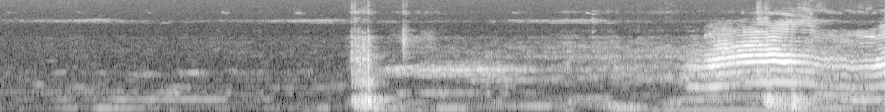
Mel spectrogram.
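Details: While two roughly two-month-old kittens chase and pounce in play, their watchful mother keeps meowing in warning; scuffling sounds lead to a clear, wavering, rising meow near the end.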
